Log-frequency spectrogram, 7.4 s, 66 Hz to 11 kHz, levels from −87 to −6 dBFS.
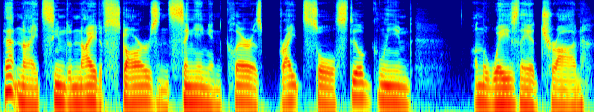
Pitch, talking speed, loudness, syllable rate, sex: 100 Hz, 180 wpm, -21 LUFS, 4.0 syllables/s, male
